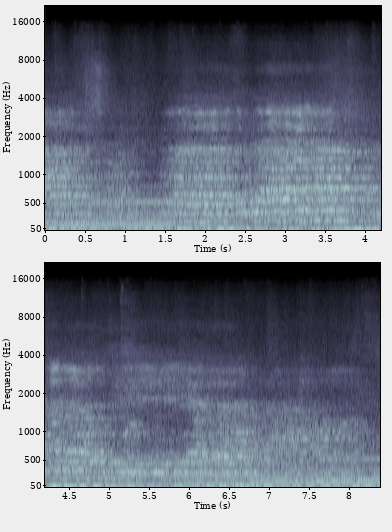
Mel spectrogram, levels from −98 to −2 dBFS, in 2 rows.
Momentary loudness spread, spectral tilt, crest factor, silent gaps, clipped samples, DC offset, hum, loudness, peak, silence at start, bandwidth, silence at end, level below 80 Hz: 6 LU; -6 dB/octave; 14 dB; none; under 0.1%; under 0.1%; none; -32 LUFS; -14 dBFS; 0 s; 12.5 kHz; 0 s; -36 dBFS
